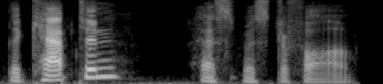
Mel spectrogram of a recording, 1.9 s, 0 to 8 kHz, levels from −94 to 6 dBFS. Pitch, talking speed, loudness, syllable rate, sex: 150 Hz, 155 wpm, -25 LUFS, 5.3 syllables/s, female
